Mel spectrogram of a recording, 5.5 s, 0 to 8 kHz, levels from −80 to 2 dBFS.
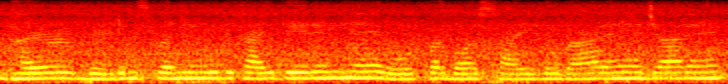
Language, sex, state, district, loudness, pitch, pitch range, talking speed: Hindi, female, Bihar, Jamui, -13 LUFS, 205 Hz, 190-215 Hz, 220 wpm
